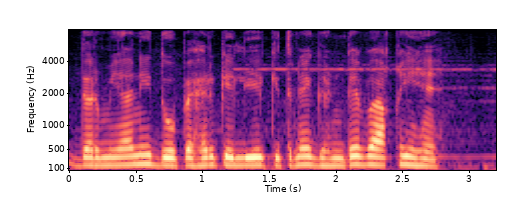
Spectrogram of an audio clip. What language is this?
Urdu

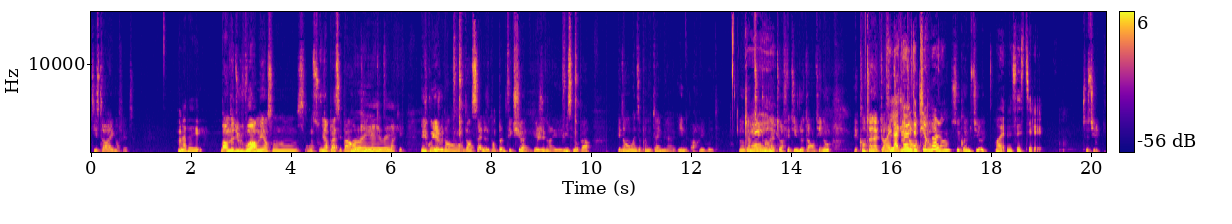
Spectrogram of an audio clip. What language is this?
French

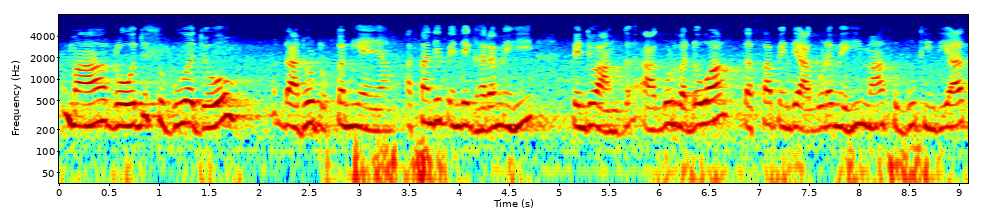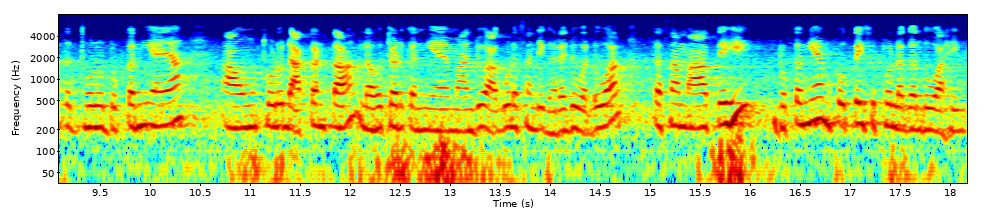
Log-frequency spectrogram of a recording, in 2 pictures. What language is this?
Sindhi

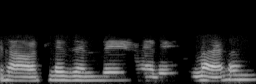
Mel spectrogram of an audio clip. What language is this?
Telugu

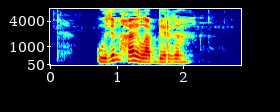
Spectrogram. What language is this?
Bashkir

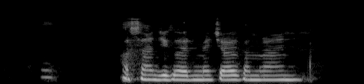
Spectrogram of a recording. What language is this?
Lasi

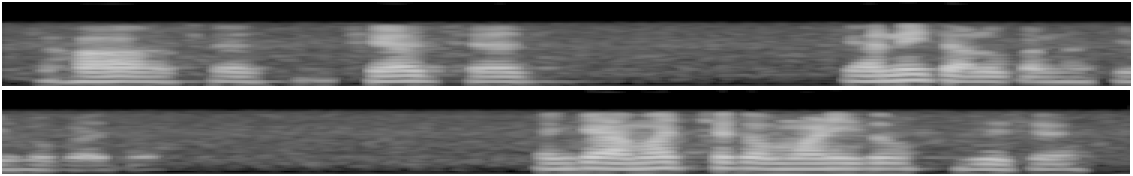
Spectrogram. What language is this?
Gujarati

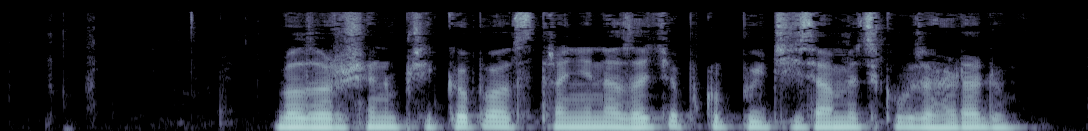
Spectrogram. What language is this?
Czech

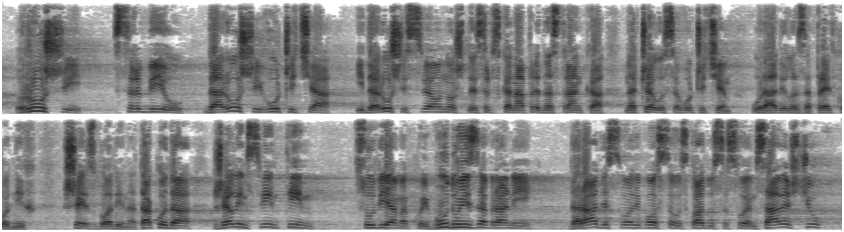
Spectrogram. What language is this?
Serbian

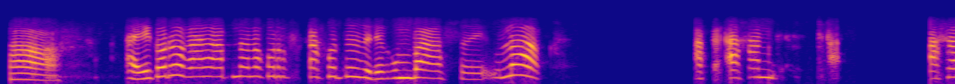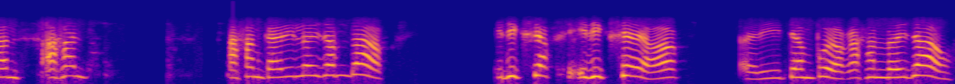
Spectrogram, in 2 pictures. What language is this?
Assamese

